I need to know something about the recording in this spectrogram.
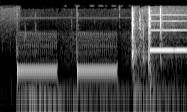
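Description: Two steady, evenly spaced telephone tones, each lasting under half a second, are followed by a few clicks and a higher sustained beep as a listener calls the Small Business Big Marketing Hotline. No one speaks.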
